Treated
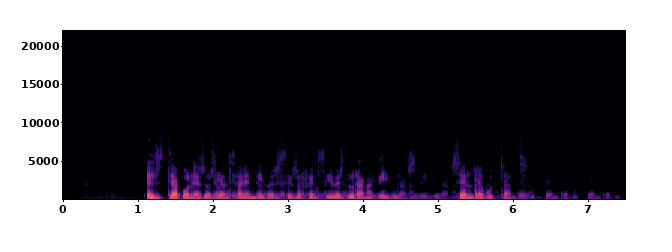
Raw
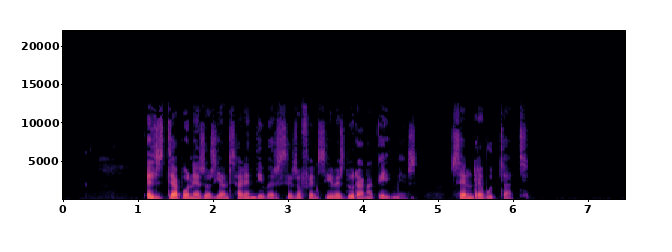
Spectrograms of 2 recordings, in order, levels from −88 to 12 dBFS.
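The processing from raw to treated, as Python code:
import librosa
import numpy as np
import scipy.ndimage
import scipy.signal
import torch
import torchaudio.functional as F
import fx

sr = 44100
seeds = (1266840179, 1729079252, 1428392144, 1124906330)

y = fx.spacing_loss(x, sr, db_at_10k=38)
y = fx.echo_feedback(y, sr, ms=568, feedback_pct=59, wet_db=-22.5)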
